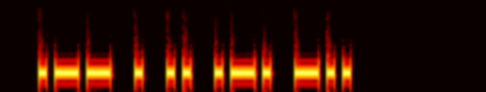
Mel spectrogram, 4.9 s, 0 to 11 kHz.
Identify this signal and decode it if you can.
Morse code, heard as a keyed tone, about 15 wpm, 700 Hz. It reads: WEIRD
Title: Five Letter Words - 15wpm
